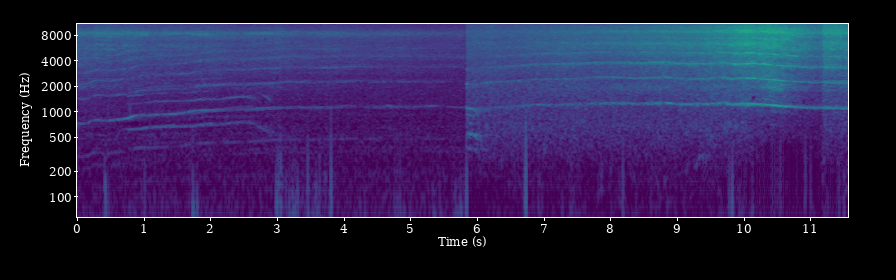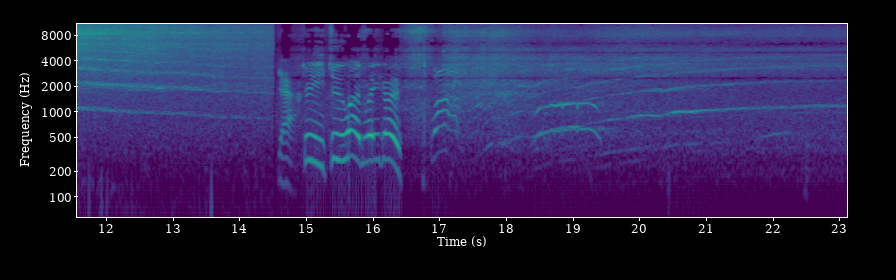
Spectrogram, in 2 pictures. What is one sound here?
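A pulley whirs along a steel cable, its whine rising and falling in pitch.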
